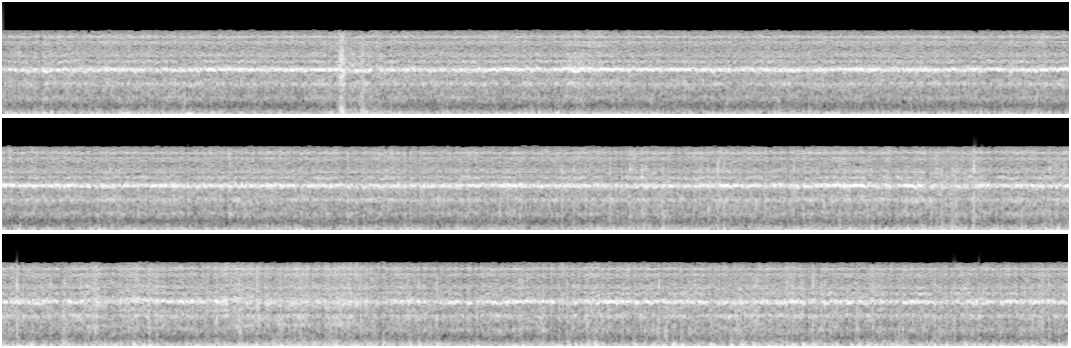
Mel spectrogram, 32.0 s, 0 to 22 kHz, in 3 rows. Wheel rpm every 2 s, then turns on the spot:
160, 160, 160, 160, 160, 160, 160, 160, 160, 160, 160, 180, 190, 160, 170, 160.
none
